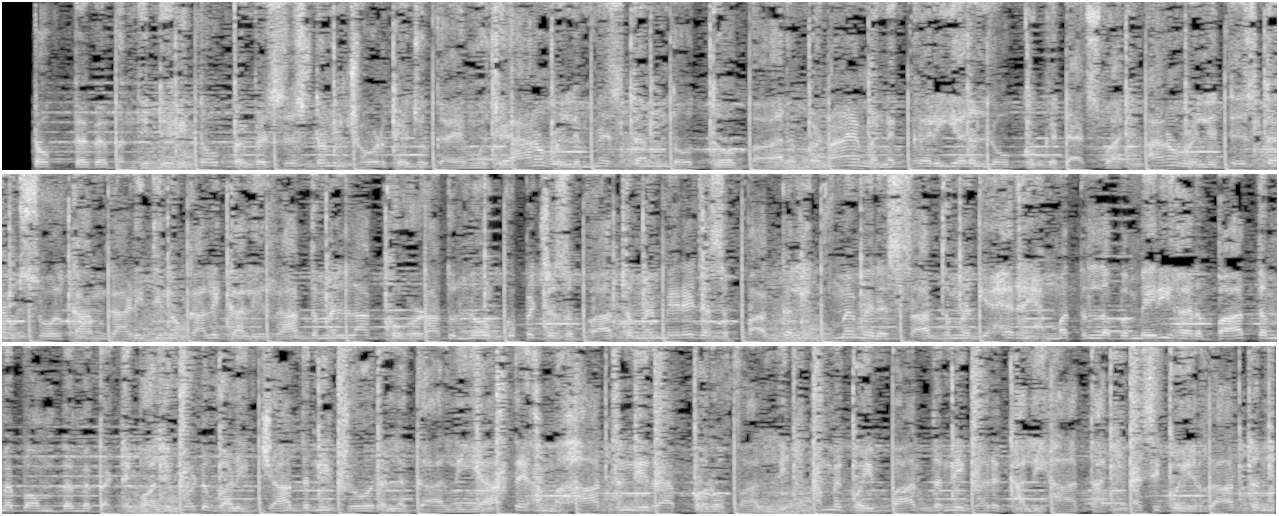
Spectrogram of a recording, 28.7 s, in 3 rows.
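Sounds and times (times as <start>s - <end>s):
Hindi rap ringtone: 0.2s - 28.6s.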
